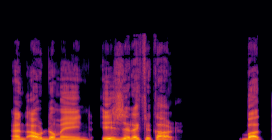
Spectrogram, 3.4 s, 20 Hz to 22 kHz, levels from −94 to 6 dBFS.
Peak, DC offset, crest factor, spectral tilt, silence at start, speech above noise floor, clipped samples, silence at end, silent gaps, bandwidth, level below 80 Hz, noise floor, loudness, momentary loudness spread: 0 dBFS; under 0.1%; 18 dB; -5.5 dB/octave; 0.15 s; over 72 dB; under 0.1%; 0.15 s; 1.18-1.23 s, 2.29-3.00 s; 16.5 kHz; -66 dBFS; under -90 dBFS; -18 LUFS; 8 LU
